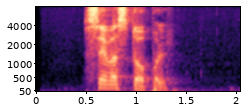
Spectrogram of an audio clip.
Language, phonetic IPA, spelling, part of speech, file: Ukrainian, [seʋɐˈstɔpɔlʲ], Севастополь, proper noun, Uk-Севастополь.ogg
- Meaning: Sevastopol (a port city in Crimea, internationally recognized as part of Ukraine but de facto in Russia)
